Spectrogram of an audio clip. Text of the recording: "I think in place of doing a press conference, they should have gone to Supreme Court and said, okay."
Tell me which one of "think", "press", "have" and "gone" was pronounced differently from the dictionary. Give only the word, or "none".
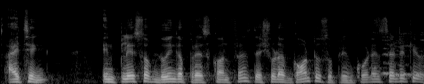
think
